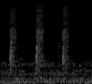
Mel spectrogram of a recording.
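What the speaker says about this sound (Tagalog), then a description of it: "i-spray ko na" Three quick hisses of a facial mist spray bottle, close and soft, each a short airy burst at an even pace in an otherwise quiet room.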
